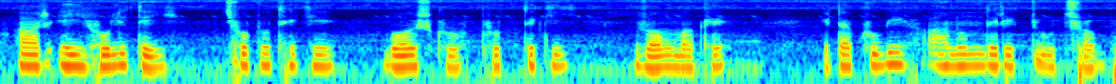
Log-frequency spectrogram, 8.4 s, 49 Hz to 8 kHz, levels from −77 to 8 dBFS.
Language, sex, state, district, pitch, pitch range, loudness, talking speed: Bengali, male, West Bengal, Kolkata, 145 Hz, 135-150 Hz, -17 LUFS, 85 wpm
